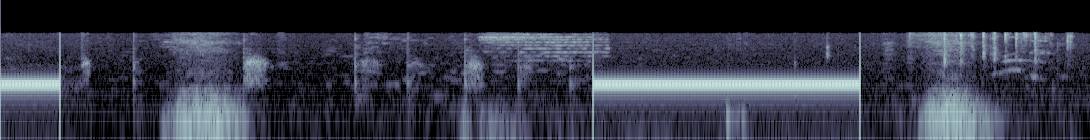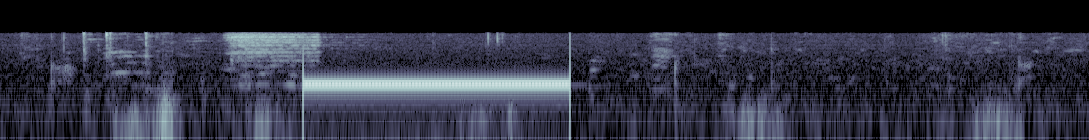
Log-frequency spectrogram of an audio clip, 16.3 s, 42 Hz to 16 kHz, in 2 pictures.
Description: Ringback tone (North America), 440 + 480 Hz.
